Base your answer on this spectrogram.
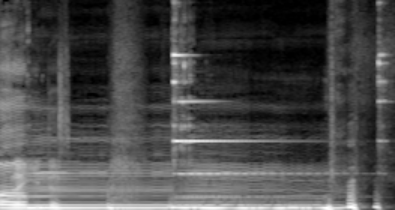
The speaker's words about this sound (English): If I had a bell, I'd ding it. I got a bell.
